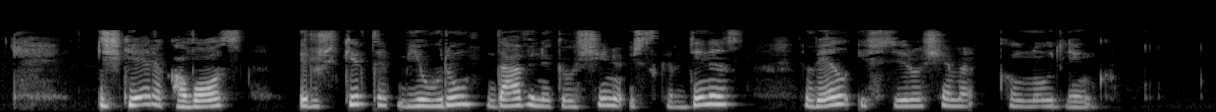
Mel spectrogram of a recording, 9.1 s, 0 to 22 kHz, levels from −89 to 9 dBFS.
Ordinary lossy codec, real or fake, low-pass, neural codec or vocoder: MP3, 32 kbps; real; 7.2 kHz; none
